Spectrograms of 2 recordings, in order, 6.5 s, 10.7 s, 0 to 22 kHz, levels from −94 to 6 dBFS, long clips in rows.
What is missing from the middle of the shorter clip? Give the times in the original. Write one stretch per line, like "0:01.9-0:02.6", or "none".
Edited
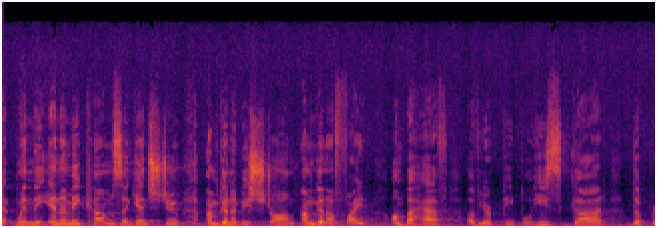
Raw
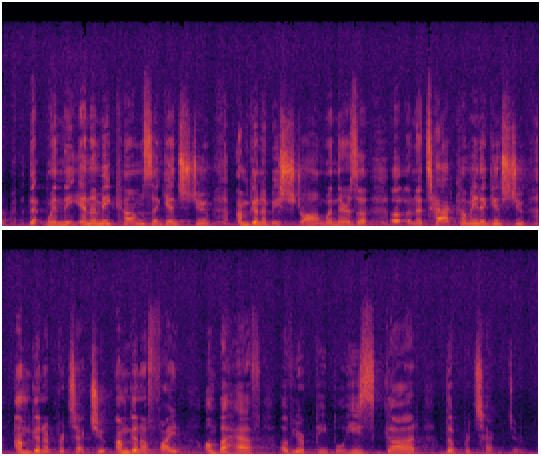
0:03.2-0:06.4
